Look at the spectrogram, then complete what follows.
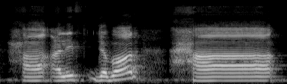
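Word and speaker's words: حَا: আলিফ জবর হা সবাই এই হাটা উচ্চারণের সময় গলার মাঝখান থেকে বাতাস বের করে পড়বো হা আলিফ জবর হা এরপরে হা ওয়াও পেশ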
